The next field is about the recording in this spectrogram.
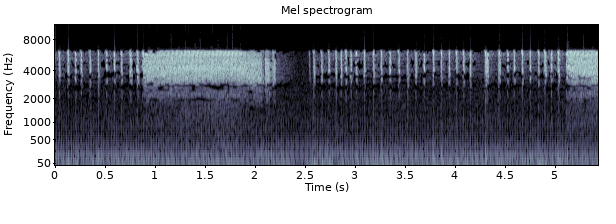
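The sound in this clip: Loud chorus of periodical cicadas emerging after 13 years: a shrill, high buzzing that pulses rapidly, swells into steady drones, dips briefly mid-clip, then resumes its quick pulsing.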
